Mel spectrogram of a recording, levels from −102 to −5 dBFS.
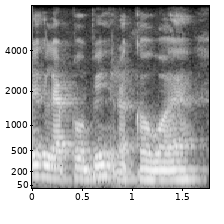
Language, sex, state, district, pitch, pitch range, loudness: Hindi, male, Uttar Pradesh, Shamli, 120 Hz, 115-135 Hz, -13 LUFS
